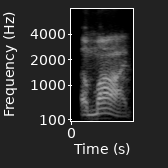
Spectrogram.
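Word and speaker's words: Ahmaud: but um uh ahmed aubry case i'm sorry ahmed is that how you say his name ahmad there we go ahmad aubry that case is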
